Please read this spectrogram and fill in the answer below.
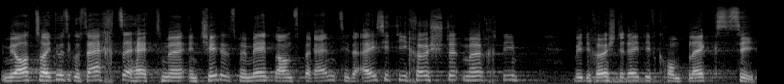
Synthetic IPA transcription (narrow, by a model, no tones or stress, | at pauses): ɪmjaːʁt͡sʋaɪtuːsiɡʊnsɛχt͡sæɦɛtməɛntʃɪːdədɑsməmeːtʁɑnspɑʁɛnt͡sɪdəʔaɪsit̪ʰiχœʃtəmœχti | ʋildiəχœʃtəʁelɑt̪iːfkʰɔmplɛksːi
